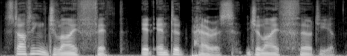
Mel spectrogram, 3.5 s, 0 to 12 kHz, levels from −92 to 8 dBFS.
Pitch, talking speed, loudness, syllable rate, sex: 100 Hz, 140 wpm, -18 LUFS, 5.0 syllables/s, male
